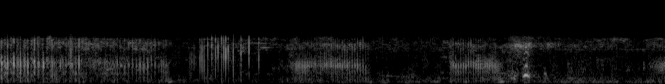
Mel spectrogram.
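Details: Loud snoring from a person: rough, rattling breaths with a harsh fluttering vibration on inspiration, fading between breaths.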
